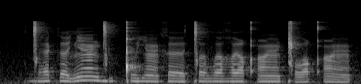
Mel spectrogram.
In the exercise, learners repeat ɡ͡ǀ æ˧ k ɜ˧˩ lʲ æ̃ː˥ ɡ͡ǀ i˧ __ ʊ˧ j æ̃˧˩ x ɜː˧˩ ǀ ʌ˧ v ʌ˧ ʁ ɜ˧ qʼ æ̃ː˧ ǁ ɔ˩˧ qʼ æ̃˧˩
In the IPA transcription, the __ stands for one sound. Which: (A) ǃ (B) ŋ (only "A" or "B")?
A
